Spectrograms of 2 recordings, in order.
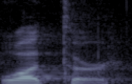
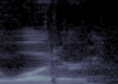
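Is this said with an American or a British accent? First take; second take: British; American. First: It is said with a British accent. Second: It is said with an American accent. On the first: "ela falou no inglês britânico, que é water" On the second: "Em americano seria"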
